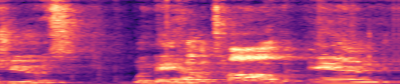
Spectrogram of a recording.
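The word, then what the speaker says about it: ת: Tav. Tav as in T as in tall.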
